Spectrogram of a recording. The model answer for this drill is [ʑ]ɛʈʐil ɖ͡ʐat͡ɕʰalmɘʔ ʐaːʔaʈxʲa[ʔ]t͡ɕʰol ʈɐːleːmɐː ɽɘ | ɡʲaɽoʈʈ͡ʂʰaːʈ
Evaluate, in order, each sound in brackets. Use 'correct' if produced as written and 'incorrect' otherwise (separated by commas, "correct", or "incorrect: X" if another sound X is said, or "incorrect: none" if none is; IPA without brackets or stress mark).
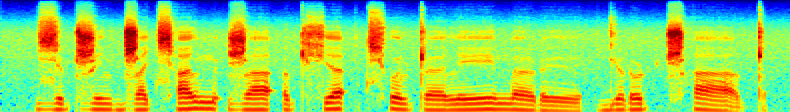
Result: correct, correct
